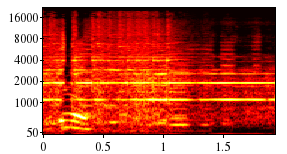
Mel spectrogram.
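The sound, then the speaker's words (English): A loud victory bell is struck and rings out with a bright, sustained metallic tone that hangs through the whole moment, with some faint murmuring voices underneath. “But all right, for the listener that's got ear pods in, I'm about to ring this victory bell like I've never ringed.”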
